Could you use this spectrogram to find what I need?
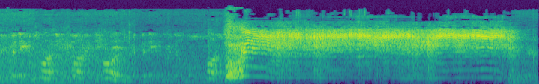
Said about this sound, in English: Finally today, little baby, big scream.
